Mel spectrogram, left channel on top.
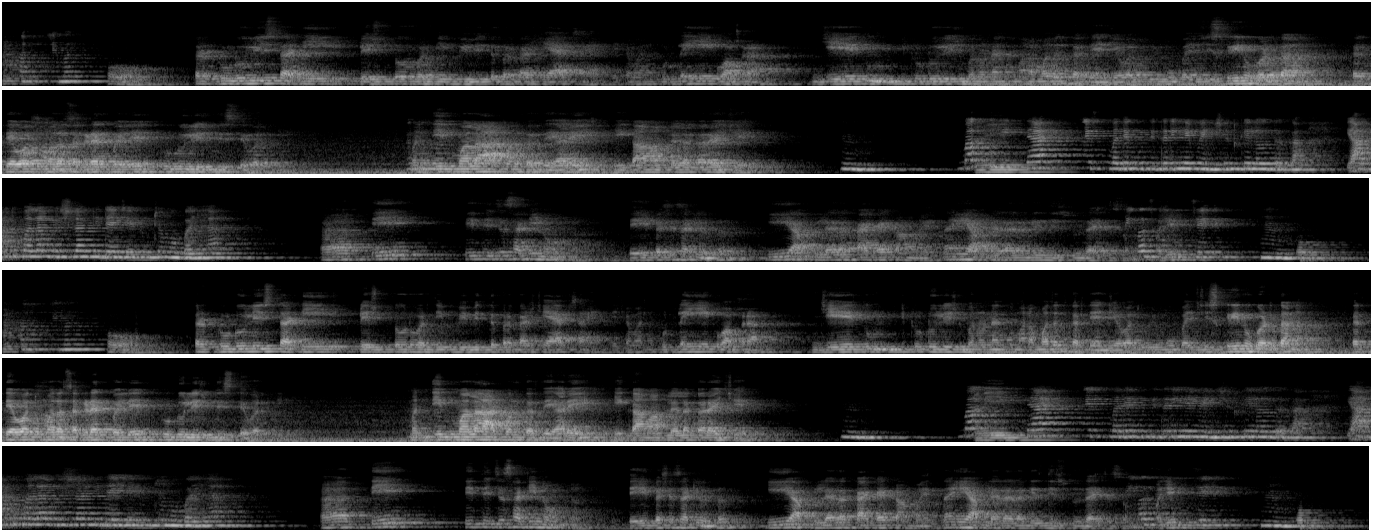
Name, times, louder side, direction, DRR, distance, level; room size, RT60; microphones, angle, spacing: voice 1, 0.2-0.7 8.6-8.9 14.1-14.3 17.7-18.2 22.1-22.4 23.2-24.1 24.5-29.6 34.3-34.4 38.6-39.6 40.0-40.4, left 2 dB, 80° left, -1 dB, 0.9 m, -31 dB
voice 2, 1.1-1.4 1.9-6.0 6.2-7.6 8.1-8.9 9.1-13.0 13.5-16.5 17.8-21.2 23.4-23.7 30.6-31.4 32.0-34.6 35.0-39.1 40.3-40.4, right 1 dB, 80° right, 2 dB, 1.0 m, -29 dB
sound 1, 9.7-19.9, equal, 50° right, 0.7 m, -42 dB
5.2 x 3.6 x 5.8 m, 1.4 s
head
